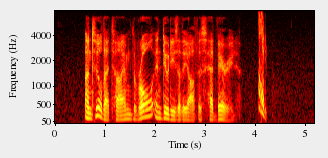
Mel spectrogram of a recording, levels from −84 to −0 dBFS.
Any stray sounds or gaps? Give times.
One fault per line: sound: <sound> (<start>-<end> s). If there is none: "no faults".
sound: chirp (4.1-4.2 s)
